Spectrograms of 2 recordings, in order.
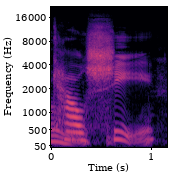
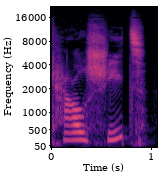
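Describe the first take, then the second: First: The second syllable ends without a t sound. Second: The second syllable ends with a t sound. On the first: The speaker calls it right. "but it's Cal She" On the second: The speaker calls it wrong. "I used to think it was Cal Sheet, like a like a betting sheet"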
